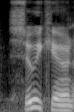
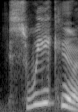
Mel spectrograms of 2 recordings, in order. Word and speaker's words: Suicune: Suicune. I always feel like this one, how do you pronounce that? Suicune.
